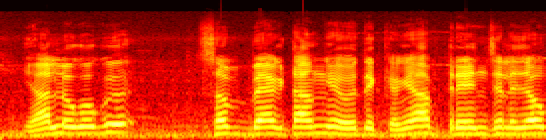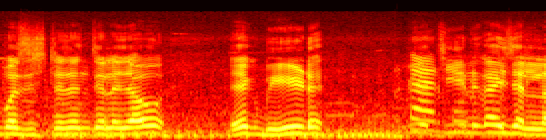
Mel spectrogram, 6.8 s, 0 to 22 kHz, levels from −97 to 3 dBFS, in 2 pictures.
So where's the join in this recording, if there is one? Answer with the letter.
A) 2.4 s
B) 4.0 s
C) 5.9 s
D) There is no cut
C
